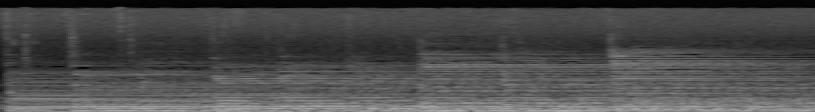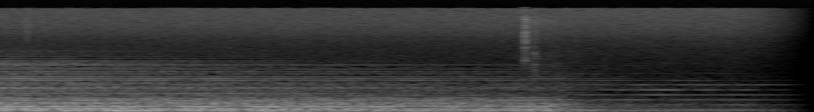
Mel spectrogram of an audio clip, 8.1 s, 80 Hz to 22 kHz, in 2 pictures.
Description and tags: Detuned Piano Pattern Up 2
series of broken piano recordings made with zoom h4n
broken, eery, piano, thrilling, untuned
